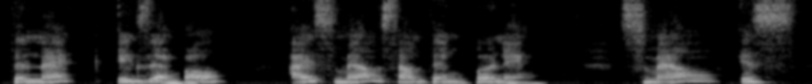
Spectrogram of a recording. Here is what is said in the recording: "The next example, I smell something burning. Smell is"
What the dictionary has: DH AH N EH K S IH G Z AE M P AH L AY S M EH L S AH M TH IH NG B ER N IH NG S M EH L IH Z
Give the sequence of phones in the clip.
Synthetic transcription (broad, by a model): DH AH N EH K IH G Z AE M P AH L AY S M EH L S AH M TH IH NG B ER N IH NG S M EH L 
